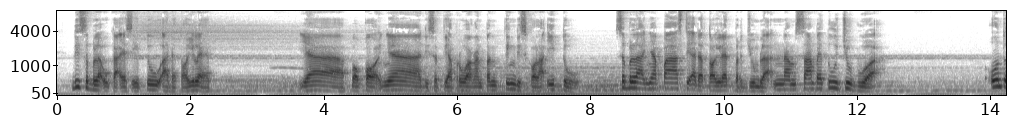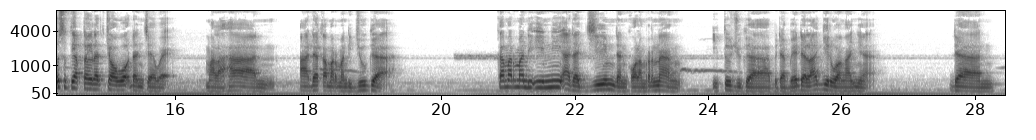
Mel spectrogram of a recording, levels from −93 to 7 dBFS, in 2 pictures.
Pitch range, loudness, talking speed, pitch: 105-130 Hz, -19 LUFS, 100 wpm, 110 Hz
